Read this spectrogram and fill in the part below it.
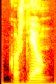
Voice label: "costion", dialetto veneto

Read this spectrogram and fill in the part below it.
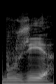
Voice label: "busia", dialetto veneto

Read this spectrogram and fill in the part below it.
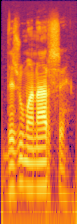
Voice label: "desumanarse", dialetto veneto

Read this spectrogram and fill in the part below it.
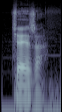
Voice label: "cesa", dialetto veneto; s.f. chiesa

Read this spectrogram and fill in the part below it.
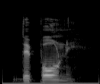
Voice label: "deponi", dialetto veneto; s.m. deposito, sedimento

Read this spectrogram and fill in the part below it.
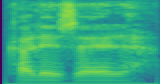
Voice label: "calesela", dialetto veneto; s.f. stradina, vicoletto

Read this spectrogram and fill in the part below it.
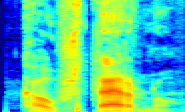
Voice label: "causterno", dialetto veneto; s.m. persona scostante

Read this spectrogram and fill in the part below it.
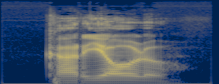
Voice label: "cariolo", dialetto veneto

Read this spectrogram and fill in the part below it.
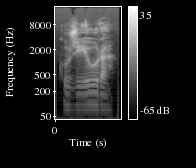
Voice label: "cusiura", dialetto veneto; s.f. cucitura; rammendo

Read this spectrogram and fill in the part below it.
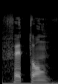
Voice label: "feton", dialetto veneto; s.m. piedone

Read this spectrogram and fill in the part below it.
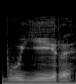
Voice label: "bujire", dialetto veneto

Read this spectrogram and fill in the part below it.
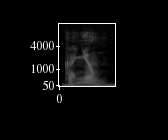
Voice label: "cagnon", dialetto veneto

